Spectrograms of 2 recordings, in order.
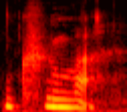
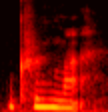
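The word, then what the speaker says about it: Nkrumah: k w m e Kuma is n KR u m a quame grops h quame Kuma so you barely pronounce that n it is there you have to almost not say it quame Kuma quame Kuma very important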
